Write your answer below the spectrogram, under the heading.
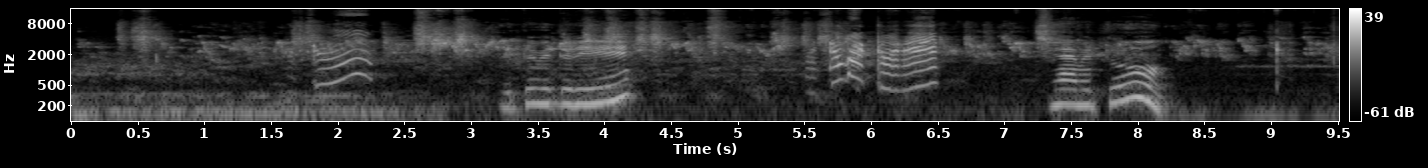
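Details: Talking parrot kept as a pet, chattering in clear, speech-like phrases with curving, warbling tones, mixed with short chirps and whistles; a low hum sits underneath, with bursts of sound spread across the clip.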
